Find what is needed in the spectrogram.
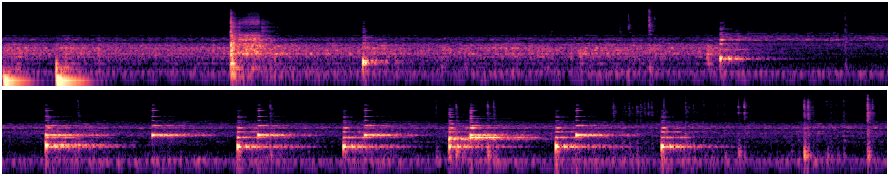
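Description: Electronic music from a Eurorack modular synthesizer. Deep kick-drum hits stop about a second in, leaving a held synth drone with a short noise burst. From about halfway on, short plucked synth notes repeat roughly every one and a half seconds, each dying away quickly.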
